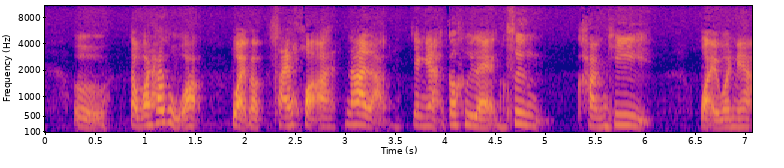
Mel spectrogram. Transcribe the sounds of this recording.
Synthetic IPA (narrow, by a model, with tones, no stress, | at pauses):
ʔɤː˧t̪ɛː˨˩waː˥˩t̪ʰaː˥˩t̪ʰuː˩˦kwaː˥˩ | wa˨˩˦jbɛː˨˩p̚saː˦˥jkʰwa̰ː˩˦naː˥˩la̰˩˦ŋja˨˩ŋːi˦˥ɐ˧˩kɔː˥˩kʰɯː˧lɛː˧ŋsɯ˥˩ŋ | kʰɾa˦˥ŋt̪ʰiː˥˩ | wa̰˨˩˦jwa˧nːi˦˥ɐ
